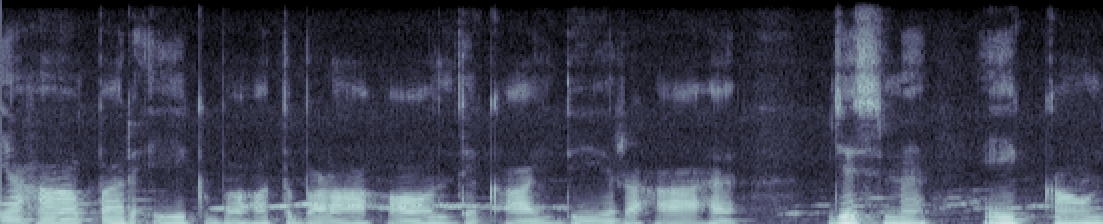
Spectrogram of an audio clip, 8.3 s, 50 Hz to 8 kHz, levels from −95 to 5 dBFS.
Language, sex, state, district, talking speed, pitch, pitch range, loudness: Hindi, male, Chhattisgarh, Bastar, 100 wpm, 110 Hz, 105-115 Hz, -19 LUFS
